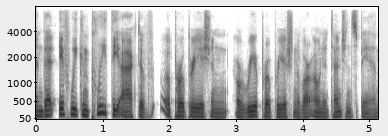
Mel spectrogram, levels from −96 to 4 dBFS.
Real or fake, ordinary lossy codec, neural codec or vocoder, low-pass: real; MP3, 64 kbps; none; 7.2 kHz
